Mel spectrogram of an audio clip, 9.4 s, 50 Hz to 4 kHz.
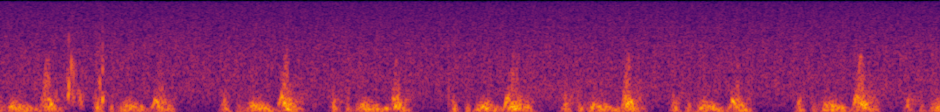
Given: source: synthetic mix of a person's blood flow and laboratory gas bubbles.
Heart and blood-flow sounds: Doppler ultrasound of blood flow; precordium
0.65-0.84 s: bubbles
0.94-1.07 s: bubbles
From the record:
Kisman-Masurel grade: 213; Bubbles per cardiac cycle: several, 3 to 8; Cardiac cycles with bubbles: 1 to 10%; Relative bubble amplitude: loud (0.450 to 0.775); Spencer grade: 1 (occasional bubble signal discernible with the cardiac motion signal, with majority of cardiac periods free of bubbles); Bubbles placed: only in the low amplitude regions of the cardiac cycle

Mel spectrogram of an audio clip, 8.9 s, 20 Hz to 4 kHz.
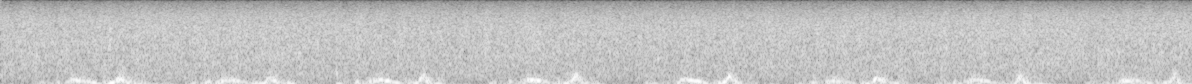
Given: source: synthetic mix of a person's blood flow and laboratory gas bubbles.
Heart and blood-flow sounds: Doppler ultrasound of blood flow; precordium
2.50-2.56 s: bubbles
From the record:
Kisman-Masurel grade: 121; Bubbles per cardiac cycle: 1 to 2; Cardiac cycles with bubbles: 10 to 50%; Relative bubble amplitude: barely perceptible (0.100 to 0.250); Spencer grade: 2 (many but less than half of the cardiac periods contain bubble signals, singularly or in groups); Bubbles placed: only in the low amplitude regions of the cardiac cycle

